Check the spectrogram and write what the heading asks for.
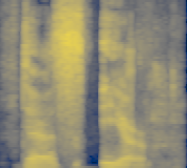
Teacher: The S at the end will be a voiceless. So instead of saying this, it is this.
